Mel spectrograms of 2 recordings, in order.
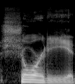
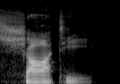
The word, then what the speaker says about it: shawty: It's not shorty, it's shoddy. – What, do you need a lesson right now? – What's going on? – It is spelled S-H-A-W-T-Y.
